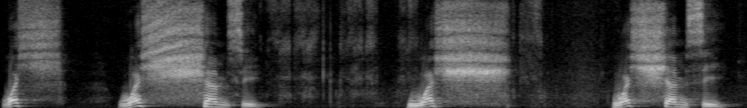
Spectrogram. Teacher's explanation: the article goes away in pronunciation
